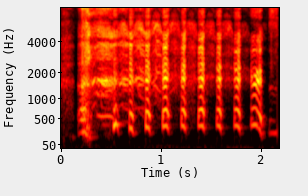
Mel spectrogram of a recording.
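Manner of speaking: loud high laugh breaking out; loud high laugh at a courtroom ovation; high shrieking laugh. Real, not acted. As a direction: cackle loud and high in disbelief.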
